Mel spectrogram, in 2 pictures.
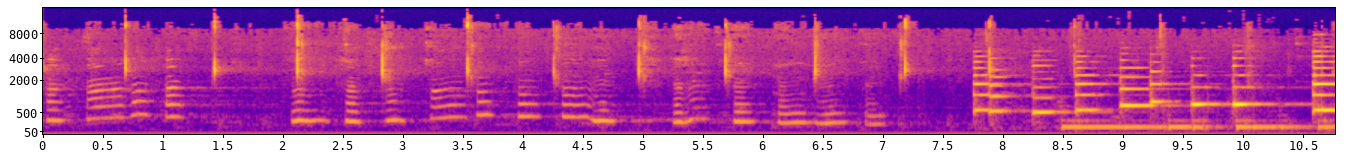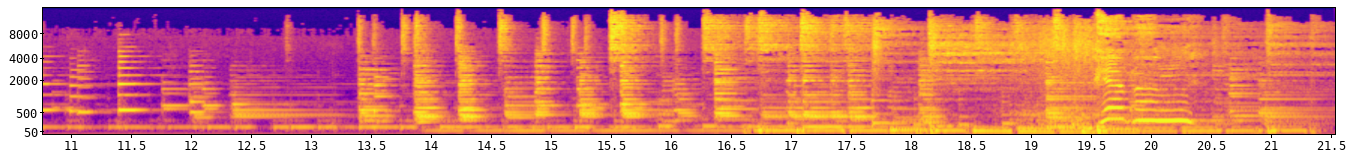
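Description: A recorded song opens with a sung melody over steady, crisp finger snaps keeping the beat; a low sustained bass enters, and the accompaniment swells into a fuller, louder band toward the end.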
